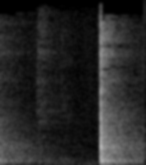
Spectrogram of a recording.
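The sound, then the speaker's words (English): A hammer drives a nail into a wooden cross: the ringing tail of one blow fades into a brief silence, then a single sharp, loud strike lands and rings out, with no voices. “As Jesus spread his arms and was nailed to the cross for you and me.”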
